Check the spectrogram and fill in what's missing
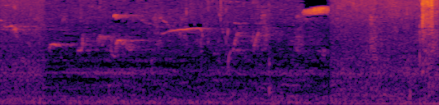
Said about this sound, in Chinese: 我们一直走，最后发现了这个池塘，那边有个大叔在捕鱼。站在这里能听到鸟叫声和流水声，感觉很舒服。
